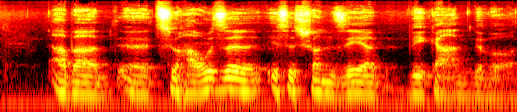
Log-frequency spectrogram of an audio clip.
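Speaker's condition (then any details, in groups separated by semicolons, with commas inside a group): Parkinson's disease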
